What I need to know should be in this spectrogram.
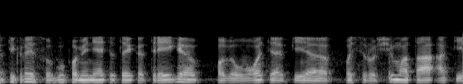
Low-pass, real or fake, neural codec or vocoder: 3.6 kHz; fake; codec, 16 kHz, 16 kbps, FunCodec, trained on Chinese and English, 50 frames a second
